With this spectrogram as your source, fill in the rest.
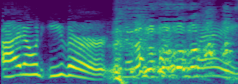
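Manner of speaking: loud yell. Retelling a date who yelled from behind a tree: imitating someone yelling. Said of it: "Yelling from behind the tree".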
